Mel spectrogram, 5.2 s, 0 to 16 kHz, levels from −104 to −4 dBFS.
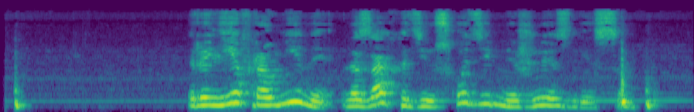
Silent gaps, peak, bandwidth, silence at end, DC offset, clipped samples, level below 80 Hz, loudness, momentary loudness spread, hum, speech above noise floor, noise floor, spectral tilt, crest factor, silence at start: none; -8 dBFS; 11.5 kHz; 0.25 s; under 0.1%; under 0.1%; -74 dBFS; -24 LUFS; 14 LU; none; 41 dB; -64 dBFS; -5 dB/octave; 16 dB; 0.1 s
